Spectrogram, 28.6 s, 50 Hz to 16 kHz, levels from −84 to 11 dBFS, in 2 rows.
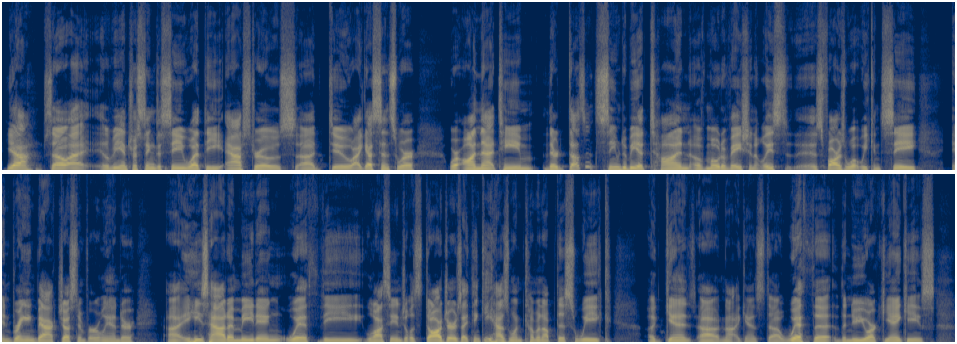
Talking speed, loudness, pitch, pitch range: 155 wpm, -20 LUFS, 135 Hz, 125-145 Hz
